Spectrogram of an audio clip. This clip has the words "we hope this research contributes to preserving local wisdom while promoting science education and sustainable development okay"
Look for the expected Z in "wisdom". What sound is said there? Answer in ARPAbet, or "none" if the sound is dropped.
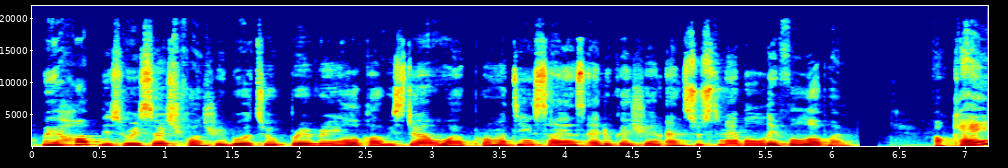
S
